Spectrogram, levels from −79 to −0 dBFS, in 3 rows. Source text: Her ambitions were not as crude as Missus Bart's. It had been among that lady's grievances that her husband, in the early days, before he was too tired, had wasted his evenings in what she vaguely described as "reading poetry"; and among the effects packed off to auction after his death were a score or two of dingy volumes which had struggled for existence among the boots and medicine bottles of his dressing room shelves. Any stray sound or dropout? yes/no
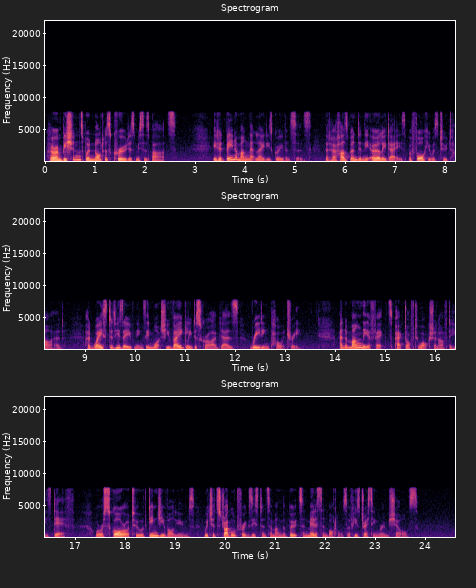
no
